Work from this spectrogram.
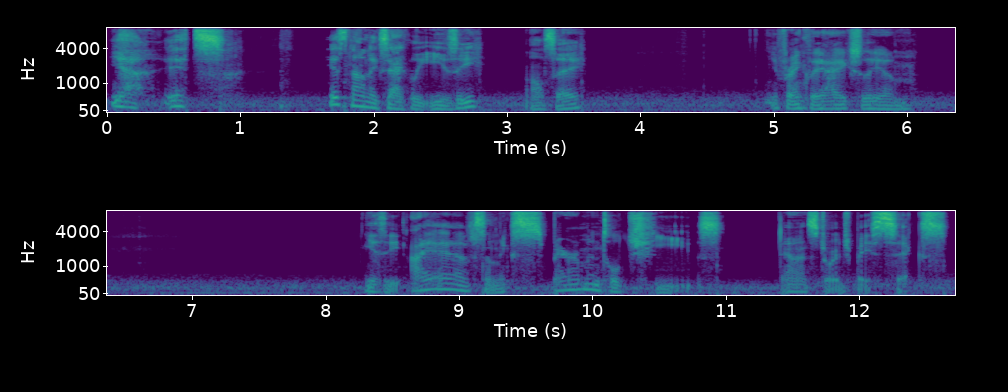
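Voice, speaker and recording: A man's voice: fairly low pitch, very animated, measured pace, vocal fry, pauses often, full character voice. A man playing a flustered, rambling catboy who cooks aboard a spaceship, hesitant and stammering, in an intimate roleplay audio drama. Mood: exasperated rambling, then earnest, nerdy. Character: flustered, rambling catboy ship's cook and mechanic, eager friend. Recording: noticeable background noise and ambience.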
